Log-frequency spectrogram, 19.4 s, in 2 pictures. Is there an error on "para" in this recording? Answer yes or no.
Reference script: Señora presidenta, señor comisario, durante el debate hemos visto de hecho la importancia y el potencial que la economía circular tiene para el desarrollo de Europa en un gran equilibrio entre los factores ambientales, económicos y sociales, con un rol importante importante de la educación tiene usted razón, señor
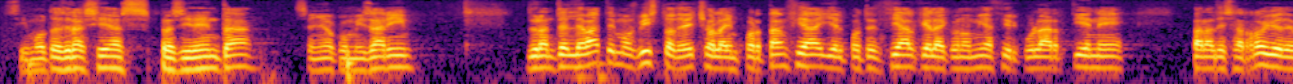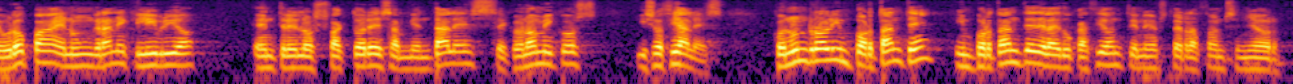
no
